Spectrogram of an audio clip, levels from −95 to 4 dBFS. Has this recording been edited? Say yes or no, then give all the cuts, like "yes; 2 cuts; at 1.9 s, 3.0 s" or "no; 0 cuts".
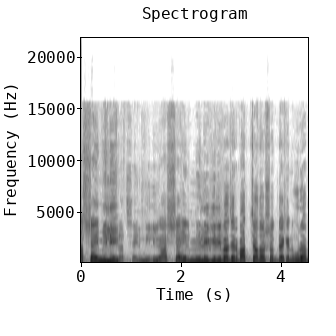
no; 0 cuts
